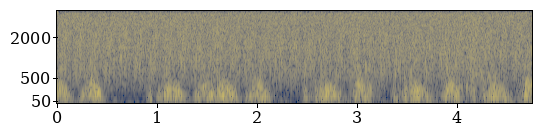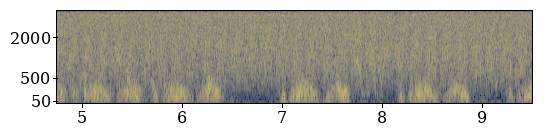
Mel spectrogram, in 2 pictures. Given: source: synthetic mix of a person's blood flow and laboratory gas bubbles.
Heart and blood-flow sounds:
Doppler ultrasound of blood flow; precordium
2.96-3.18 s: bubbles
3.34-3.44 s: bubbles
3.54-3.62 s: bubbles
3.86-3.98 s: bubbles
4.06-4.44 s: bubbles
4.73-4.78 s: bubbles
4.96-5.55 s: bubbles
5.64-5.76 s: bubbles
7.72-8.03 s: bubbles
8.43-8.61 s: bubbles
8.91-9.02 s: bubbles
9.07-9.17 s: bubbles
9.27-9.32 s: bubbles
From the record:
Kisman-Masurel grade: 221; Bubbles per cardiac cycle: several, 3 to 8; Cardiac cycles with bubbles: 10 to 50%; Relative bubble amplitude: barely perceptible (0.100 to 0.250); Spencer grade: 2 (many but less than half of the cardiac periods contain bubble signals, singularly or in groups); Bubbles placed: anywhere in the cardiac cycle

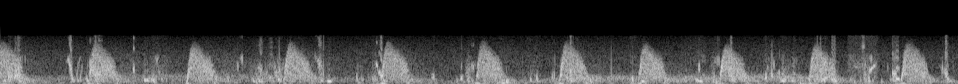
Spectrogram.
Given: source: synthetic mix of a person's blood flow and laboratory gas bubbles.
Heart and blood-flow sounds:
Doppler ultrasound of blood flow; subclavian vein
0.00-0.29 s: bubbles
0.65-1.08 s: bubbles
1.29-1.38 s: bubbles
1.42-1.69 s: bubbles
2.25-2.32 s: bubbles
2.35-2.46 s: bubbles
2.49-2.96 s: bubbles
3.13-3.35 s: bubbles
3.54-3.92 s: bubbles
4.31-4.38 s: bubbles
4.58-4.78 s: bubbles
5.27-5.42 s: bubbles
5.50-5.81 s: bubbles
6.29-6.49 s: bubbles
6.81-6.89 s: bubbles
6.93-7.22 s: bubbles
7.25-7.39 s: bubbles
7.62-8.41 s: bubbles
8.47-8.79 s: bubbles
8.87-9.08 s: bubbles
9.38-9.54 s: bubbles
From the record:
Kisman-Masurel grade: 242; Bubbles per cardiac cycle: several, 3 to 8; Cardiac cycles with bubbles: 100%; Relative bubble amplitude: moderate (0.250 to 0.450); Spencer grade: 3 (all of the cardiac periods contain showers or single bubble signals, but not dominating or overriding the cardiac motion signals); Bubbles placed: anywhere in the cardiac cycle

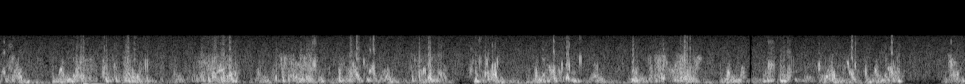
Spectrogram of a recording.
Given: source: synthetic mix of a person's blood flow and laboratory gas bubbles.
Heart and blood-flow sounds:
Doppler ultrasound of blood flow; precordium
0.00-0.23 s: bubbles
0.67-1.52 s: bubbles
1.60-1.66 s: bubbles
1.89-2.40 s: bubbles
2.73-3.32 s: bubbles
3.37-3.80 s: bubbles
4.09-4.44 s: bubbles
4.69-5.01 s: bubbles
5.33-5.85 s: bubbles
5.94-6.02 s: bubbles
6.29-6.42 s: bubbles
6.46-7.03 s: bubbles
7.61-8.70 s: bubbles
8.84-9.04 s: bubbles
9.47-9.66 s: bubbles
From the record:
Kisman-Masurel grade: 342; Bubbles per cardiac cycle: rolling drumbeat, 9 or more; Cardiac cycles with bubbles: 100%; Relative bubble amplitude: moderate (0.250 to 0.450); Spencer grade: 3 (all of the cardiac periods contain showers or single bubble signals, but not dominating or overriding the cardiac motion signals); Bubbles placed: anywhere in the cardiac cycle

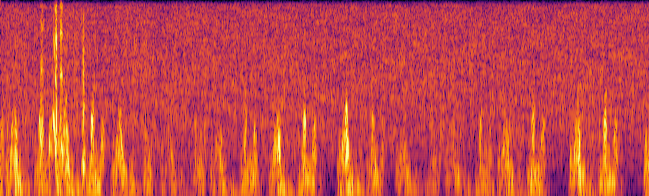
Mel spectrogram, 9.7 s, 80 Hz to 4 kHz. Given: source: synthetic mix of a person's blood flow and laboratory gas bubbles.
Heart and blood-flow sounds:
Doppler ultrasound of blood flow; precordium
0.58-0.67 s: bubbles
0.76-0.94 s: bubbles
1.21-1.30 s: bubbles
From the record:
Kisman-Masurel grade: 213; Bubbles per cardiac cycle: several, 3 to 8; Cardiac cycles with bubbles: 1 to 10%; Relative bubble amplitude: loud (0.450 to 0.775); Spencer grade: 1 (occasional bubble signal discernible with the cardiac motion signal, with majority of cardiac periods free of bubbles); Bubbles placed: only in the low amplitude regions of the cardiac cycle

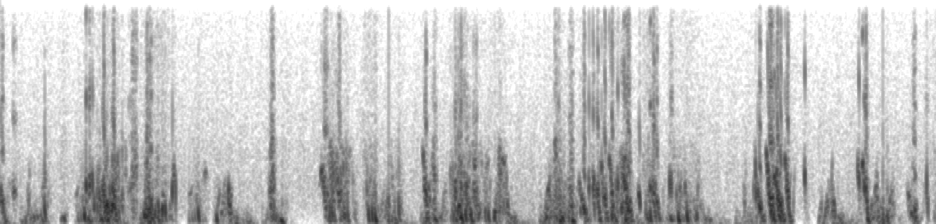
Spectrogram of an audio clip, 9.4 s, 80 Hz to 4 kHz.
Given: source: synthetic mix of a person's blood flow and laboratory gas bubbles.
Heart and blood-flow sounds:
Doppler ultrasound of blood flow; precordium
0.00-0.18 s: bubbles
0.39-0.51 s: bubbles
0.60-0.69 s: bubbles
0.75-1.38 s: bubbles
1.40-1.79 s: bubbles
1.89-2.09 s: bubbles
2.13-2.23 s: bubbles
2.28-2.33 s: bubbles
2.65-2.87 s: bubbles
3.18-3.59 s: bubbles
3.63-3.81 s: bubbles
3.88-4.04 s: bubbles
4.21-4.41 s: bubbles
4.48-5.07 s: bubbles
5.43-6.64 s: bubbles
6.67-7.01 s: bubbles
7.50-7.95 s: bubbles
8.02-8.09 s: bubbles
8.55-8.74 s: bubbles
8.82-8.94 s: bubbles
9.05-9.37 s: bubbles
From the record:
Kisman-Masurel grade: 243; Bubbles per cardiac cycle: several, 3 to 8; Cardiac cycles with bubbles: 100%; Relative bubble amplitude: loud (0.450 to 0.775); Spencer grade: 3 (all of the cardiac periods contain showers or single bubble signals, but not dominating or overriding the cardiac motion signals); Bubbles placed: anywhere in the cardiac cycle

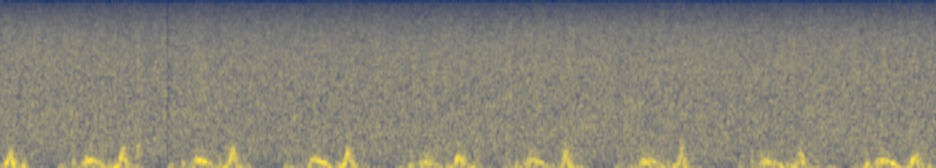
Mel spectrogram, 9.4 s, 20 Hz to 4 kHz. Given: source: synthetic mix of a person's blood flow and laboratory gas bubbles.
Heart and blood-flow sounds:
Doppler ultrasound of blood flow; precordium
1.34-1.44 s: bubbles
1.48-1.57 s: bubbles
3.61-3.66 s: bubbles
From the record:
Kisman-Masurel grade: 121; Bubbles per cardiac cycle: 1 to 2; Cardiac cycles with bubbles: 10 to 50%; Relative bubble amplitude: barely perceptible (0.100 to 0.250); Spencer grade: 2 (many but less than half of the cardiac periods contain bubble signals, singularly or in groups); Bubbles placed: anywhere in the cardiac cycle

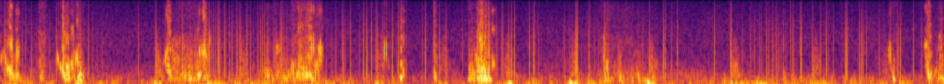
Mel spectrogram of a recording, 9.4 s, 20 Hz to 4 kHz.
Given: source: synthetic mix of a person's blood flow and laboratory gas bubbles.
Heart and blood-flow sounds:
Doppler ultrasound of blood flow; subclavian vein
0.00-0.23 s: bubbles
0.37-0.47 s: bubbles
0.54-0.85 s: bubbles
1.62-2.11 s: bubbles
2.62-3.23 s: bubbles
3.80-3.90 s: bubbles
3.96-4.07 s: bubbles
4.32-4.38 s: bubbles
4.67-4.96 s: bubbles
5.99-6.58 s: bubbles
8.87-8.98 s: bubbles
9.23-9.45 s: bubbles
From the record:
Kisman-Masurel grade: 232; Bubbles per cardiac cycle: several, 3 to 8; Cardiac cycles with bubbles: 50 to 99%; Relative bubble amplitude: moderate (0.250 to 0.450); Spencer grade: 3 (all of the cardiac periods contain showers or single bubble signals, but not dominating or overriding the cardiac motion signals); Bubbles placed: anywhere in the cardiac cycle

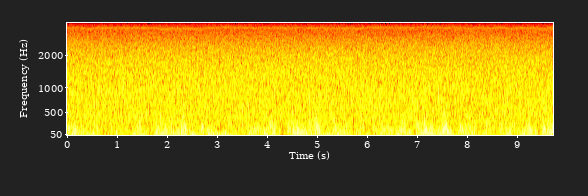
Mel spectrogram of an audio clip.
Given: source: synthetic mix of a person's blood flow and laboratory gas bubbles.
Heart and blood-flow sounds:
Doppler ultrasound of blood flow; precordium
0.07-0.20 s: bubbles
From the record:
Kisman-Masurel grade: 112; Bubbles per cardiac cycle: 1 to 2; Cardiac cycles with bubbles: 1 to 10%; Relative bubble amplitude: moderate (0.250 to 0.450); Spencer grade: 1 (occasional bubble signal discernible with the cardiac motion signal, with majority of cardiac periods free of bubbles); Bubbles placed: anywhere in the cardiac cycle

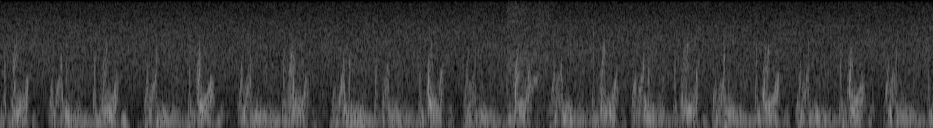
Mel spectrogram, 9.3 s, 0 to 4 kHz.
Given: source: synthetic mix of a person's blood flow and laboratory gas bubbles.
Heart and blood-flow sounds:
Doppler ultrasound of blood flow; precordium
5.07-5.51 s: bubbles
From the record:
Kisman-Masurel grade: 112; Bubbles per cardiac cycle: 1 to 2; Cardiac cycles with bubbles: 1 to 10%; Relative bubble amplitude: moderate (0.250 to 0.450); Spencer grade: 1 (occasional bubble signal discernible with the cardiac motion signal, with majority of cardiac periods free of bubbles); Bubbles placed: anywhere in the cardiac cycle

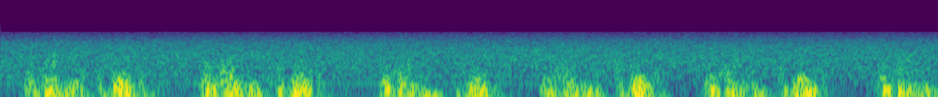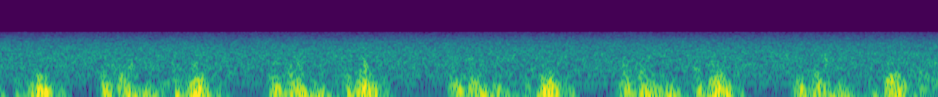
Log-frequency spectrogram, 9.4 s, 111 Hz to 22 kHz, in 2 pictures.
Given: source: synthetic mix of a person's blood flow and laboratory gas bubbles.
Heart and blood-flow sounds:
Doppler ultrasound of blood flow; precordium
no bubbles
From the record:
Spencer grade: 0 (complete lack of bubble signals)

